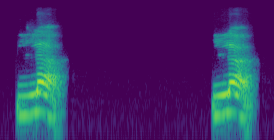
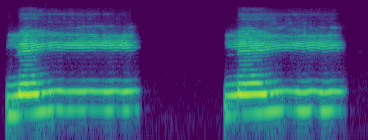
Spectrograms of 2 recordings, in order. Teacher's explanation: However, when you see the same letter, maftuh lam, and it's got a ya sakin after it, we should be easing the sound of lam into the ya because this is now ya leen, and we should be giving it a 2 second timing. So we're going to say lay, lay.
